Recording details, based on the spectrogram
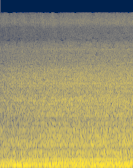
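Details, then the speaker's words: Cummins diesel at idle: steady, even low beat with no knocks or misses. Despite this, high radiator pressure indicates the cylinder head is cracked. Smooth idle. "pero yo creo que lo va a vender este compás y que se oye bien el motorcito muy parejito"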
